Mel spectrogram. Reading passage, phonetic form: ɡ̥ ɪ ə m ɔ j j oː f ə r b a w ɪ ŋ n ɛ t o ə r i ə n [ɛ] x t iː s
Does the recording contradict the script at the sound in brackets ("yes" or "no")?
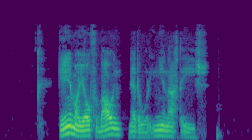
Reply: yes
